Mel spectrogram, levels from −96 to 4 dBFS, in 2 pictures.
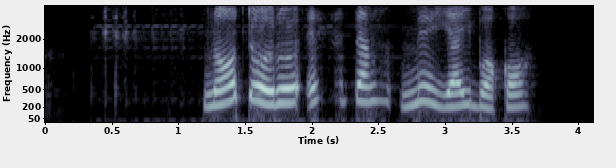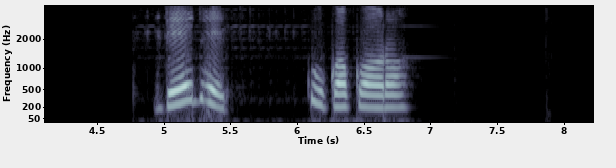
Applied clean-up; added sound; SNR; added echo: neural separator model SepFormer WHAM!.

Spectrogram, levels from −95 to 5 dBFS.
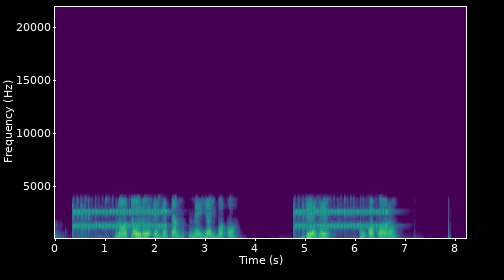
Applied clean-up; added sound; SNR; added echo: none; Bowed string instrument; 11 dB; none.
